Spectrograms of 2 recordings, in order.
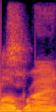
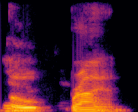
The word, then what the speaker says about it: O'Brien: Ryan everybody calls him O'Brien I call him oh Brian so I kept looking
